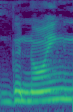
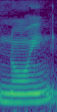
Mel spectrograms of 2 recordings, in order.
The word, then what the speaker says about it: gnawing: It's gnawing nahi. G is silent, gnawing and nibbling.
